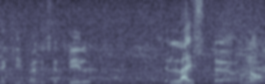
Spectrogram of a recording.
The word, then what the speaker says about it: Leicester: le sociétaire de Life en Angleterre pour bien prononcer le nom de cette équipe de cette ville c'est Leicester non Leicester comme disait et l'anglophone sont très attachés à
